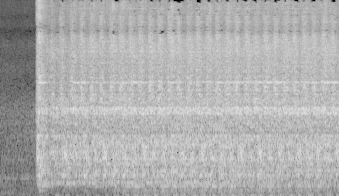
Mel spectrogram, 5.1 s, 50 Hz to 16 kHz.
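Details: Stock 1600 dual-port air-cooled flat-four with single EMPI quiet pack, not started in years: catches abruptly, then rough uneven beat around three or four a second, reluctant after long storage.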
